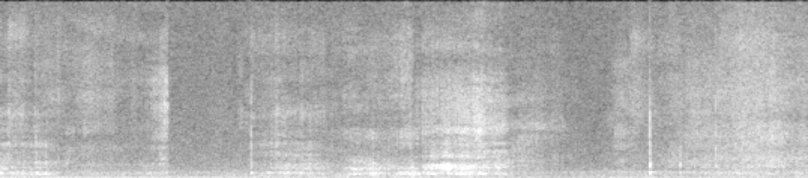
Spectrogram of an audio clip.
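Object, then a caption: Paper pages of a hardcover book. Long nails trace across the printed paper pages of an open hardcover book, then both hands scratch the pages. The result is a quiet, steady bed of dry, papery scratching and rubbing with bright grainy texture over a low rumble, swelling slightly in the middle and ending with a few sharper scrapes.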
